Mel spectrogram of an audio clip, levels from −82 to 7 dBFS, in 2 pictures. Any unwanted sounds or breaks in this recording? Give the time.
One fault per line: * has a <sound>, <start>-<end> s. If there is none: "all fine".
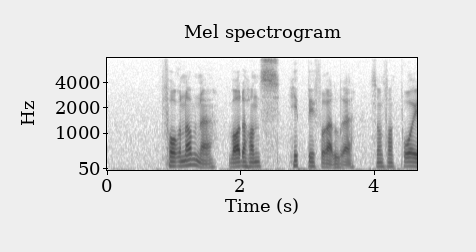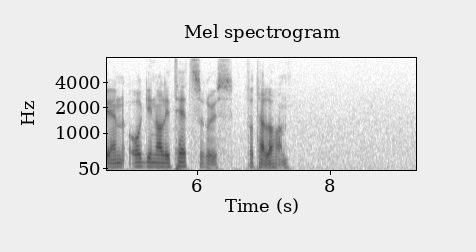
all fine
